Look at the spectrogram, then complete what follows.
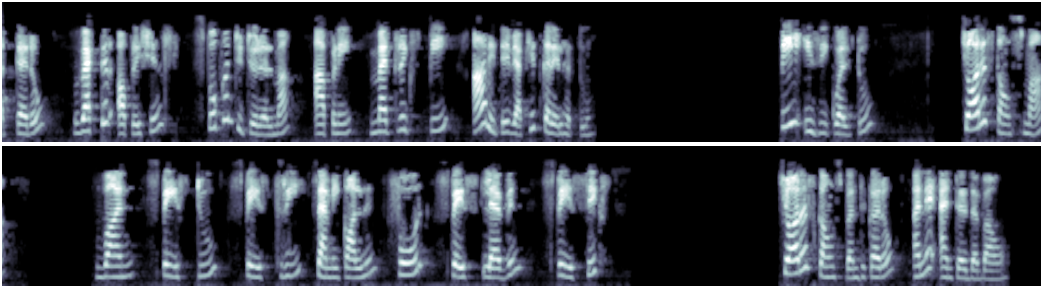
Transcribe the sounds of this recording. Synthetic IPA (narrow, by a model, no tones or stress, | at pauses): t̪̚kəɾo | ʋɛk̚ʈəɾɔpɾeʃəns | spokənʈjut͡ʃuɾəlmã | apɳ̃e | mɛʈɾikspi | aɾit̪eʋjakʰɪt̪kəɾelɦət̪ũ | piizikʋəlʈu | t͡ʃɔɾəskaũnsmã | ʋɐn | speːsʈuː | speːst̪ʰɾiːsɛːmikɔːlɪnfʰoːɾspeːsɪleːʋən | speːsːɪks | t͡ʃɔːɾəskãʊ̃nsbə̃nd̪ʱkəɾo | ɐneʔɛ̃ɳʈəɾd̪ɐbaːõ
